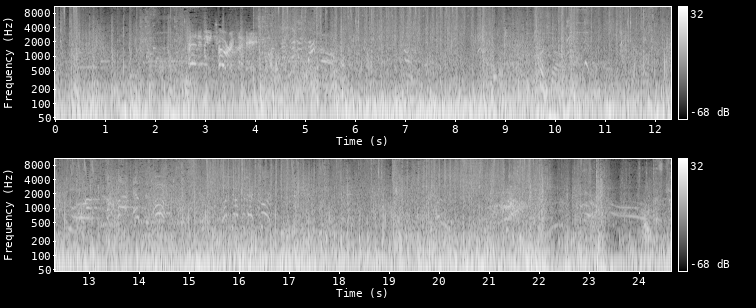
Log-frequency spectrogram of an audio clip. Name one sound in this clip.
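Energy weapons fire in rapid, crackling bursts.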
